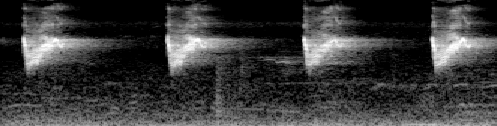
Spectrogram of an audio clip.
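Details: Four grating, downslurred rasps from a long-tailed shrike, evenly spaced about a second apart, part of a recording used to get reluctant shrikes singing.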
